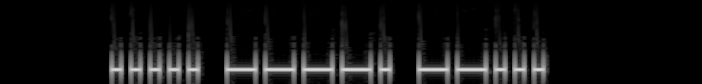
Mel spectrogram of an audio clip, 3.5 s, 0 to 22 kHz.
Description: Morse code, heard as a keyed tone, about 25 wpm, 700 Hz. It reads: 597
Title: Numbers - 3-Digit 25wpm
